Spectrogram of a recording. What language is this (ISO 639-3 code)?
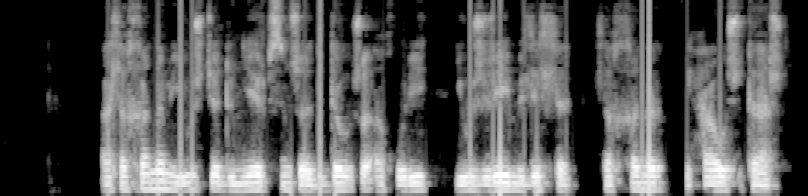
kbd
